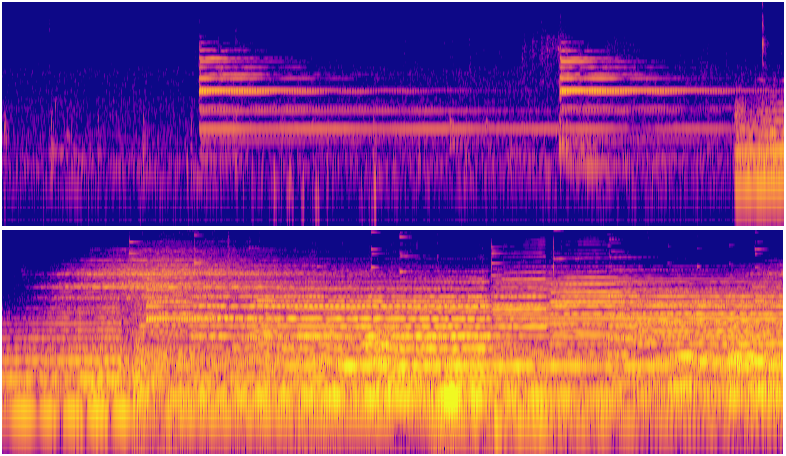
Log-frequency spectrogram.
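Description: Marching band show opening: two single chime-like bell strokes about three and a half seconds apart, each ringing and slowly dying away, then the full brass section comes in with a held chord that swells louder and carries on as music.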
